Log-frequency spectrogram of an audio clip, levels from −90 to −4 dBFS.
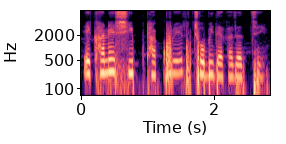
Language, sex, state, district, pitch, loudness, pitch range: Bengali, female, West Bengal, Alipurduar, 225 Hz, -17 LUFS, 205-245 Hz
